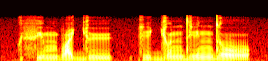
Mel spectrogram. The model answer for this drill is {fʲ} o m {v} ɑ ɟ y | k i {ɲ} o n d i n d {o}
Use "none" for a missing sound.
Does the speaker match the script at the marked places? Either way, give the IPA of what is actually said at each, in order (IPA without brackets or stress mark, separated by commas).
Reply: fʲ, b, ɟ, o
